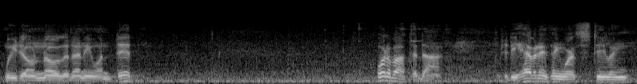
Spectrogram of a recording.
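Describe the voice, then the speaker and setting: A man's voice: lowish voice, lively intonation, normal speed, lo-fi sound, lightly acted. An American man playing a shrewd, commanding, slangy private detective in a 1950s film noir, on a noisy old soundtrack. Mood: wry, probing. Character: portly, shrewd, unflappable private detective boss. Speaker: film actor.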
